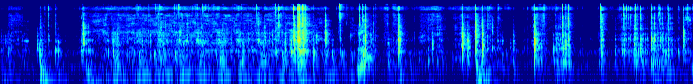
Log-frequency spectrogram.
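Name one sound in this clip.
A hand-cranked die-cutting machine grinds and rumbles as it is turned.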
